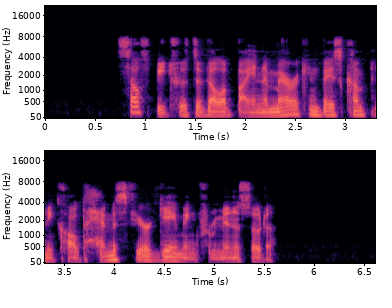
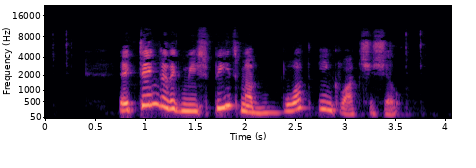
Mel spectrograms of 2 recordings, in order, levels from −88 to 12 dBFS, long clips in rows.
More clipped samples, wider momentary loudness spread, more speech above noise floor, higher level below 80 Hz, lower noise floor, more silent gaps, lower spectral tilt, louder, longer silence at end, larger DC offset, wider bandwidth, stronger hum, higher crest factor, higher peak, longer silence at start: neither; second, 6 LU vs 16 LU; first, 57 dB vs 52 dB; first, -52 dBFS vs -68 dBFS; first, -76 dBFS vs -70 dBFS; neither; second, -4.5 dB/octave vs -6 dB/octave; about the same, -20 LUFS vs -18 LUFS; first, 1.05 s vs 0.55 s; neither; about the same, 8.4 kHz vs 9.2 kHz; neither; about the same, 20 dB vs 16 dB; about the same, -2 dBFS vs -2 dBFS; about the same, 0.75 s vs 0.75 s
